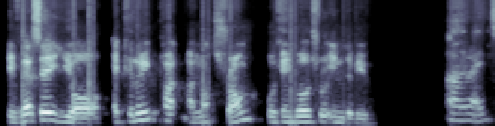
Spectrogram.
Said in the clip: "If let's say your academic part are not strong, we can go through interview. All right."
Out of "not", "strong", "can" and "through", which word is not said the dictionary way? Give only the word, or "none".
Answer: through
